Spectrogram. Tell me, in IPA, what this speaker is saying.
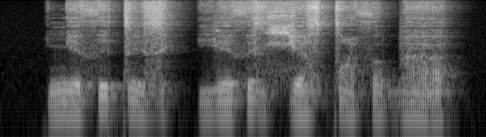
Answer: ɲeθitez | jeθez çɛztˤaθɔ ba

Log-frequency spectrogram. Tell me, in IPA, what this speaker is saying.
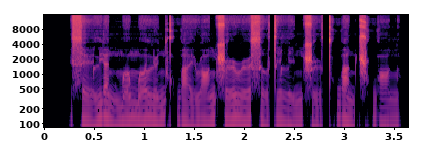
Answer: se˨˩ɪ̯ljɛ˥˩n mɤ˧˥mɤ˧˥ly˧˥nkʰwa˨˩ɪ̯ ɻɑ˧˥ŋʂɻ̩˧˥ ɻɻ̩˧˥sɹ̩˨˩t̪i˦ li˧˥ŋʂɻ̩˨˩ t̪ʰwa˥˩nʈ͡ʂʰwɑ˥ŋ

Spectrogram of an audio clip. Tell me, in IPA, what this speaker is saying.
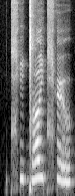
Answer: t͡ɕʰiɡ͡ǀʌi̯t͡ɕʰøu̯

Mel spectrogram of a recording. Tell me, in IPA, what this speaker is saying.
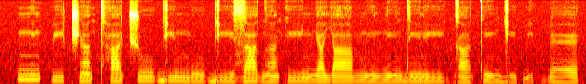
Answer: ŋĩ˦k͡pi˨t͡ʃã˨ tʰa˨t͡ʃuː˦ɡi˦ muː˨ɡiː˨za˦dã˨ kiː˦ɲa˨jaː˨ mĩ˨nĩ˨ dĩ˦ɾiː˦ ɡa˨ tĩ˦ ɡi˨ɓi˨ɡ͡bɛ˦

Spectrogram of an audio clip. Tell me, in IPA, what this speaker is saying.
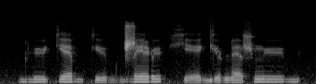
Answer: ɖʱy˧kʲɛ˧˥bkʲʉ˩˧b ɖ͡ʐe˥ɽy˥kxʲe˩˧ ɡʲʉ˧ɖɳɛ˧ʂmy˥b

